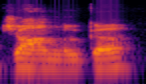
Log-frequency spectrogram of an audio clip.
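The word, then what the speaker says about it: Gianluca: I mean, so it's it's uh strides for the number four uh John Luca and it's it's spelled the Italian way, which is g i an luca.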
